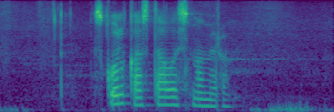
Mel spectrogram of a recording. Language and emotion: Russian, neutral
